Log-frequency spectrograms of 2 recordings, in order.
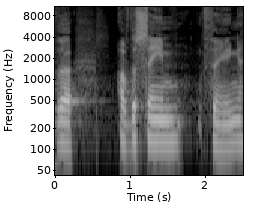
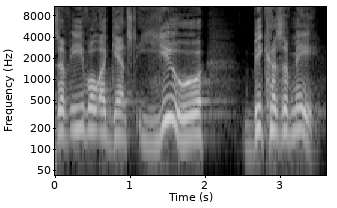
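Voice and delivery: slow, emphatic reading hitting you; stress on you; 3 semitones higher, slower than usual. Shown as a demonstration. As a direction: press hard on every you. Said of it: "If it sounded like I emphasized the word "you".

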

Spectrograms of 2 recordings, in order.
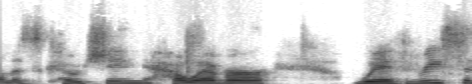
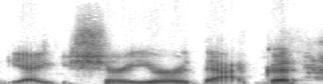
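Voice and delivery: much lower, softer doubting aside; low, muted self-doubt, acted out; skeptical inner voice; 6 dB quieter than usual. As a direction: drop low and quietly question the boast. Acts out doubting reply to boast.

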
